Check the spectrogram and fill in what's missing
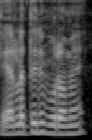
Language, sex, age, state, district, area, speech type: Malayalam, male, 18-30, Kerala, Kozhikode, rural, spontaneous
